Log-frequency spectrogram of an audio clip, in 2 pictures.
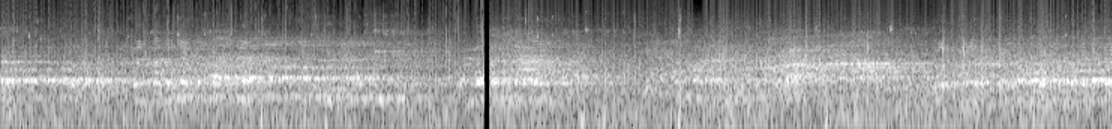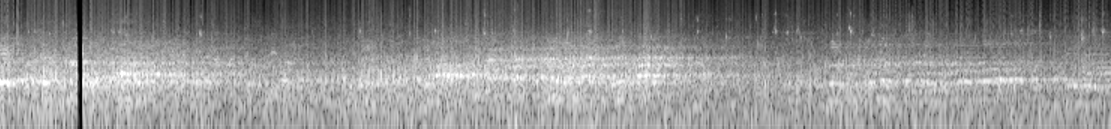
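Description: A ball thuds as players kick it on a hard indoor court.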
